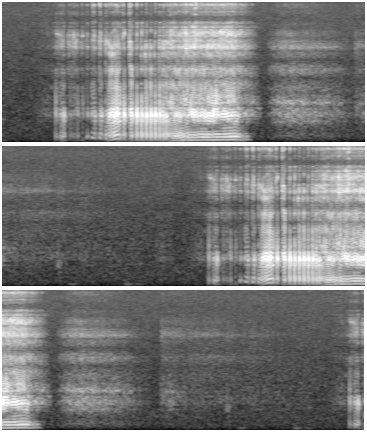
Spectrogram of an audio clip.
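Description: Two loud, rattling snores on inhalation with quiet breathing out between them, in a small room.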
